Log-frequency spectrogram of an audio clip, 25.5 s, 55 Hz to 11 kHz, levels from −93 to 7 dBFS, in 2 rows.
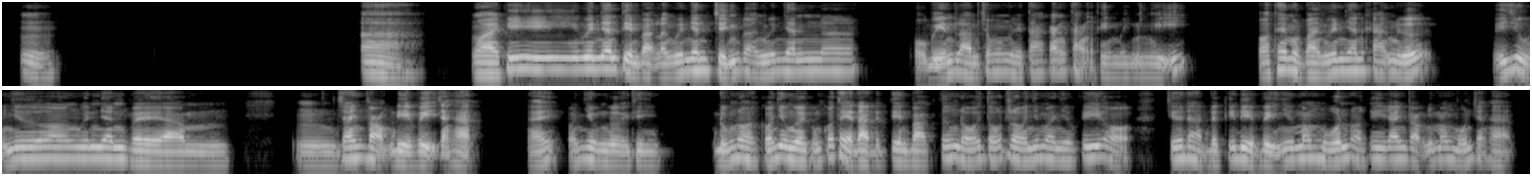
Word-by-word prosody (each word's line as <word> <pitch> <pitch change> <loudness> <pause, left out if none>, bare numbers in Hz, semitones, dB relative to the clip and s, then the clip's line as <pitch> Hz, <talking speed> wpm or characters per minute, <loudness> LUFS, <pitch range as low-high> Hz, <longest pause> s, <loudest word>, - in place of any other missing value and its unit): Ừm. 120 -3 -5 2.5
À, 120 -5 0 0.6
ngoài 125 -1 +5
cái 165 +6 +3 0.5
nguyên 170 0 +6
nhân 170 -1 +7
tiền 120 - +4
bạc 120 -2 +2
là 115 +1 -1
nguyên 130 +4 0
nhân 155 0 +3
chính 125 +2 +3
và 140 -3 -4
nguyên 130 +4 -1
nhân, 150 0 -1
ờ, 150 +1 -5 0.5
phổ 85 - -6
biến 110 +7 +1
làm 120 -3 +1
cho 135 +4 -7
người 140 -3 -5
ta 130 +1 -6
căng 70 - -3
thẳng - - -4
thì 115 - -6
mình 115 0 -9
nghĩ 110 - -3 0.6
có 125 +1 -2
thêm 165 +2 +1
một 150 - +3
vài 125 -1 +1
nguyên 140 +4 0
nhân 155 0 0
khác 135 -4 -5
nữa, 130 0 +3 0.6
ví 130 - -1
dụ 165 - +1
như 155 +2 +1 0.3
nguyên 155 0 +2
nhân 150 -1 +3
về, 120 -2 +3
ờ, 115 0 +5 1.0
ừm, 110 0 -4
danh 155 +6 +2
vọng, 150 -5 +2
địa 120 -2 +5
vị 115 +1 +3
chẳng - - +1
hạn. - - +1 0.5
Đấy, - - -1
có - - -7
nhiều 145 0 -1
người 120 -2 -1
thì 120 - -3 0.6
đúng 125 +5 0
rồi, 150 -4 +1
có 130 - +1
nhiều 165 +1 +3
người 140 -3 +5
cũng 130 +1 -6
có 170 - -1
thể - - +4
đạt 125 -2 +6
được 115 - -8
tiền 130 -2 0
bạc 120 -1 +1
tương 160 +1 -1
đối 135 +1 0
tốt 150 0 -4
rồi, 145 -4 0
nhưng 150 +3 -2
mà 150 - -2
nhiều 135 -1 -4
khi 160 +1 +2
họ 165 - -4 0.3
chưa 150 +1 -1
đạt 150 -7 -3
được 120 - -3
cái 145 - -3
địa 145 -4 +4
vị 115 -3 +1
như 140 - -2
mong 155 0 -2
muốn 135 +3 +1
hoặc 135 -5 -6
cái 150 -1 -3
danh 150 0 0
vọng - - -4
như - - -5
mong 145 0 -6
muốn 125 +3 -4
chẳng - - -8
hạn, 115 -2 -7
135 Hz, 220 wpm, -26 LUFS, 120-150 Hz, 2.5 s, nhân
